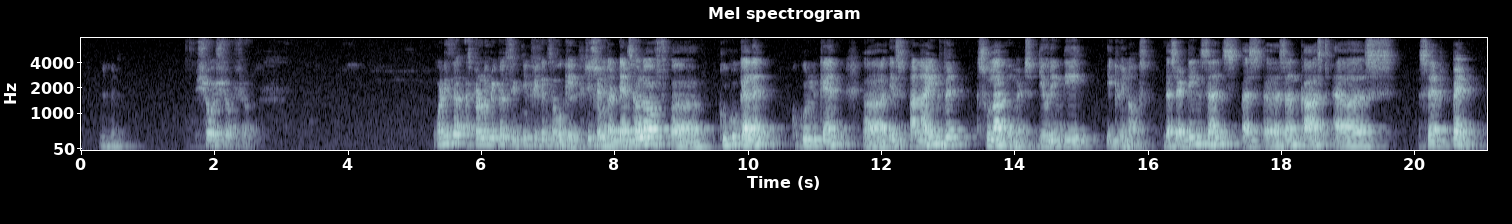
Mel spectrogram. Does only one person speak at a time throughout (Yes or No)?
No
